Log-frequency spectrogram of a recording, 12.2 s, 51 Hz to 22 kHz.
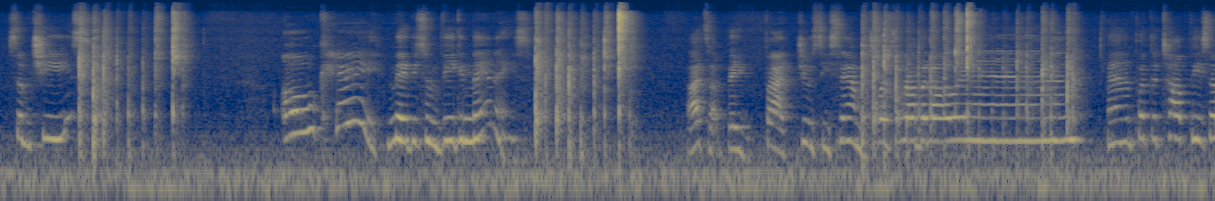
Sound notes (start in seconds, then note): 0.8 clapping; 5.3 clapping; 8.6 clapping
